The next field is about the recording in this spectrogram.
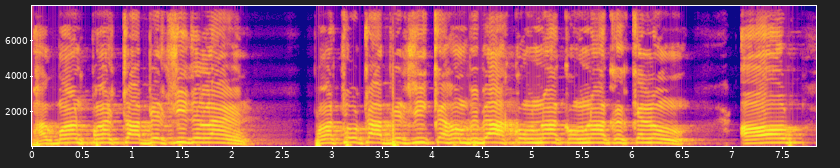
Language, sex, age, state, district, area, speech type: Maithili, male, 60+, Bihar, Darbhanga, rural, spontaneous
